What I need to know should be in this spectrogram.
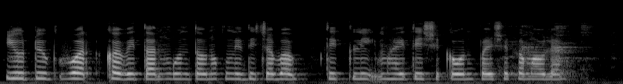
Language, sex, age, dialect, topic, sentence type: Marathi, female, 31-35, Southern Konkan, banking, statement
